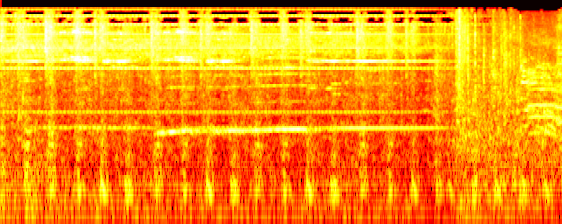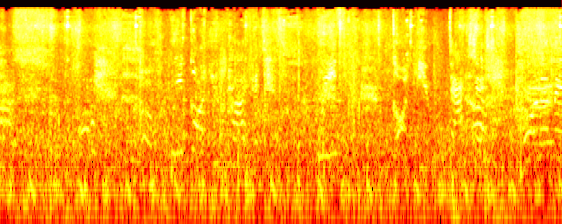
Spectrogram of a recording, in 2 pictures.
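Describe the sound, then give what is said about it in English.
A train thunders on the rails, wheels squealing in high sustained tones at first, then a dense rumbling clatter of cars rolling past at full volume, with voices faintly mixed in. “Oh, God, the train's nearly on top of us.”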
